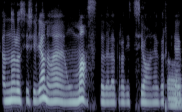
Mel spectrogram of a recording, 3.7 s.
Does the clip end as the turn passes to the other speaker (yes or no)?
no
